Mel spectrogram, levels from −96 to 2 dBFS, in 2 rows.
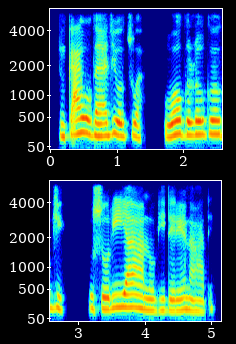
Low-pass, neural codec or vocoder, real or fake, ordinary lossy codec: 5.4 kHz; codec, 16 kHz, 0.8 kbps, ZipCodec; fake; none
